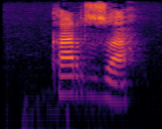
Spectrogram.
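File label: "каржа" Komi, female; kpv audio dict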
